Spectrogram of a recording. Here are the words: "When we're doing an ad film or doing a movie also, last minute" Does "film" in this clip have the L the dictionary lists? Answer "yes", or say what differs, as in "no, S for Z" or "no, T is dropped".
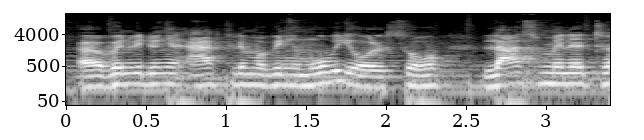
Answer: no, L is dropped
